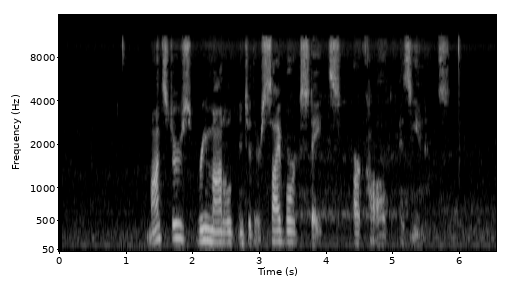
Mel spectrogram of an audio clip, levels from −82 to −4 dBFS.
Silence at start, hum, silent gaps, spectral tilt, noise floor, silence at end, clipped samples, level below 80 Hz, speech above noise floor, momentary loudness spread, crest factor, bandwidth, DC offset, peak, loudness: 0.95 s; none; none; -3 dB/octave; -63 dBFS; 0.55 s; under 0.1%; -74 dBFS; 31 dB; 16 LU; 20 dB; 11.5 kHz; under 0.1%; -14 dBFS; -32 LUFS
